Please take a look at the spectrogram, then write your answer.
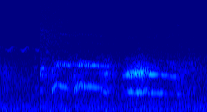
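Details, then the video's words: Spotted dove, giọng thổ song style: a distant series of smooth, low coos in two short groups, with steady background hiss. "cu gáy giọng thổ"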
